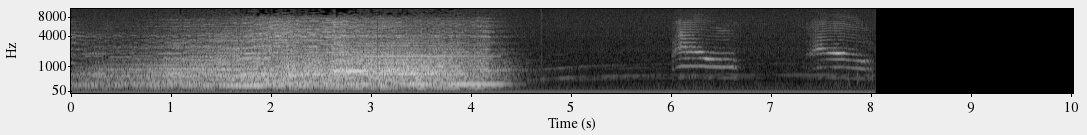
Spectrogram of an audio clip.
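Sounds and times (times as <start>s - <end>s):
cat meowing: 6.0s - 8.1s.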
